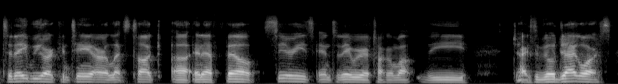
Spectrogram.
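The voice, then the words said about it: Sick-sounding voice. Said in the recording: “apologizing for my voice ... sorry about my voice. I am sick”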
